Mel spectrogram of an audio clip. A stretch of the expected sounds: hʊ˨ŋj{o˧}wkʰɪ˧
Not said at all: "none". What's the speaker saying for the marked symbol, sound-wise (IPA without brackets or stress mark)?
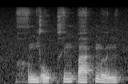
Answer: o˨˩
